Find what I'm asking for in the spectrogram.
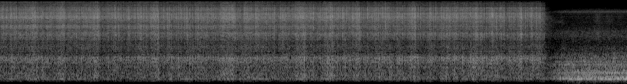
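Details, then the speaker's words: YesWelder 250 MIG Pro welding steel at inductance -10, expected to give a narrow, tall bead suited to thin sheet metal: steady, fine frying crackle with no pops or sputtering, then it cuts off; stable arc. "so we'll do negative 10. this should make a real proud tall bead but this would be real good for thin sheet metal"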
